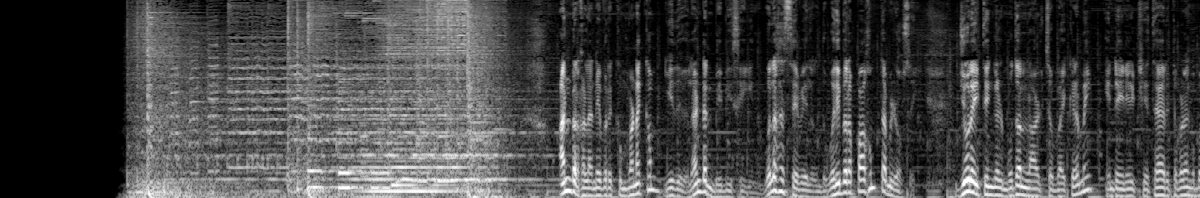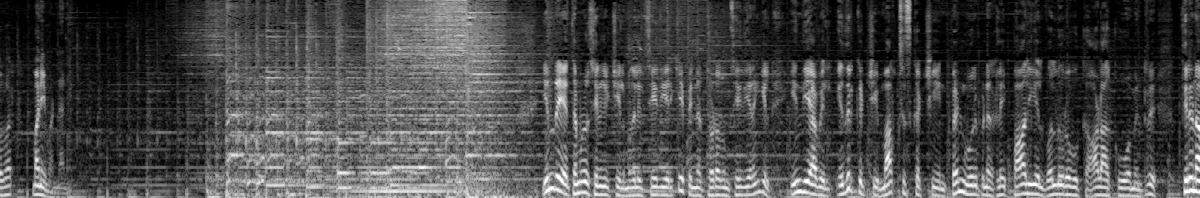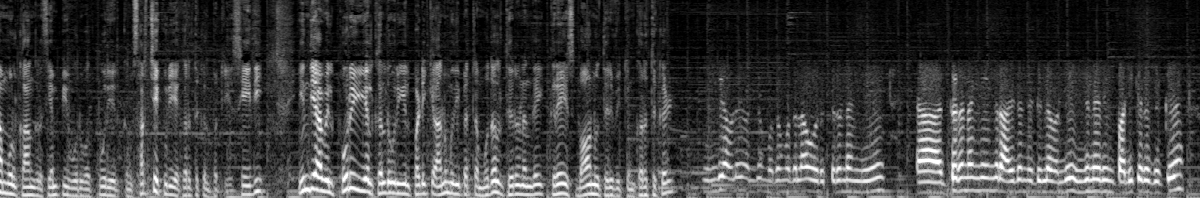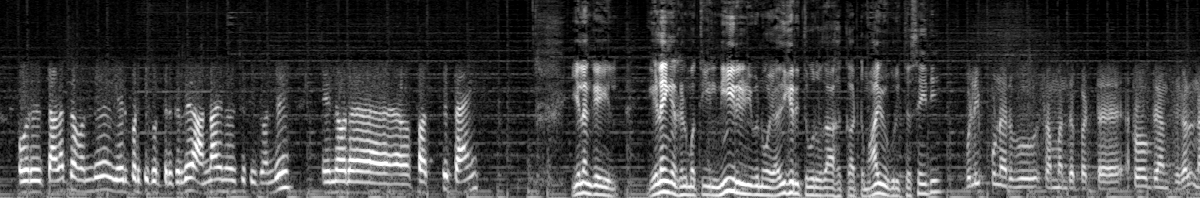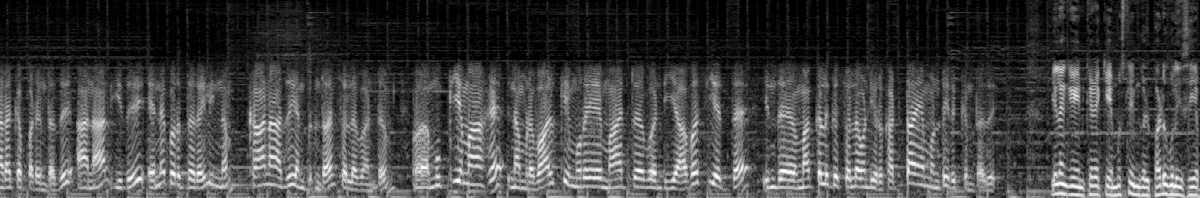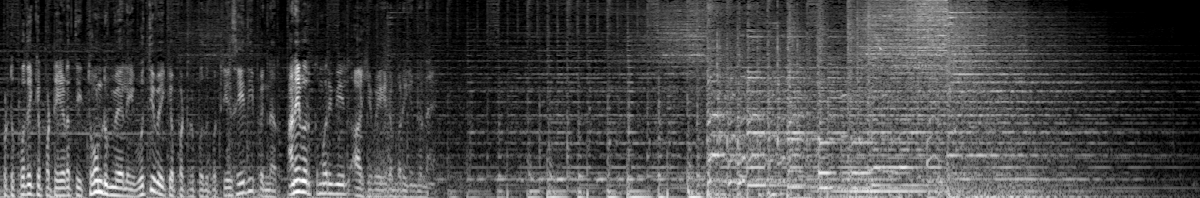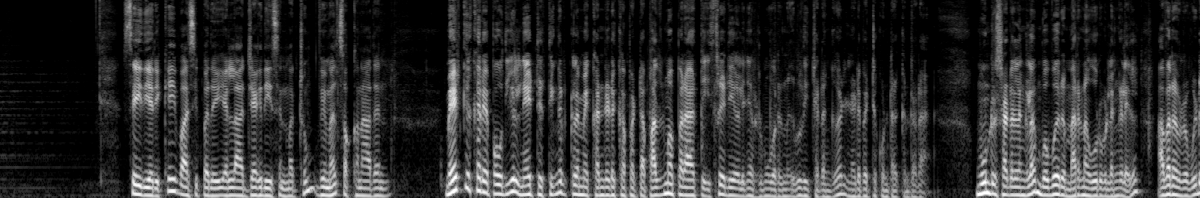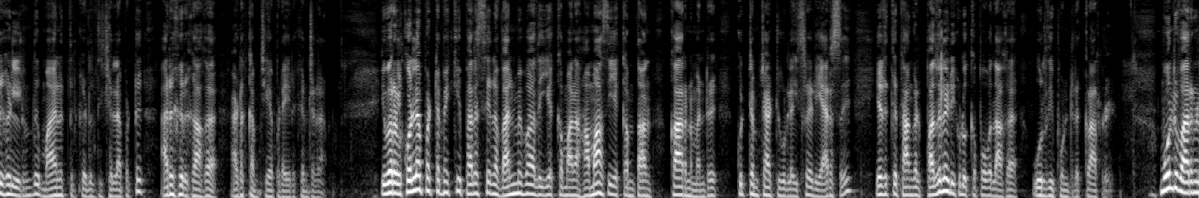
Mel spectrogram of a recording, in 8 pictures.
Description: இன்றைய தமிழோசை நிகழ்ச்சியில் முதலில் செய்தி அறிக்கை,பின்னர் தொடரும் செய்தி அரங்கில்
